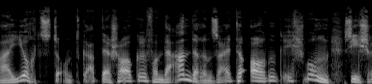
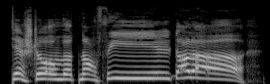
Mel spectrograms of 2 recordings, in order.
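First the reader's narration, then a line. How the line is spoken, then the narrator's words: Roaring. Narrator (German): brüllte Leo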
